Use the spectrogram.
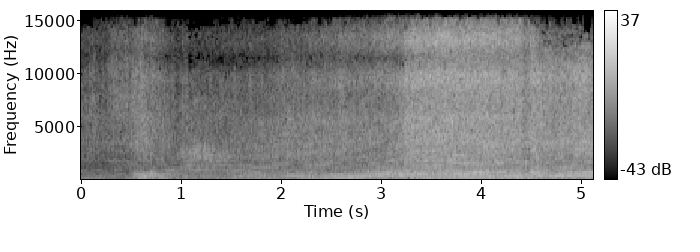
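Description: IndyCar race car engine in a racing video game at Long Beach, revving and rising in pitch as it accelerates, loud and steady with gear-change dips, no talk over it.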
